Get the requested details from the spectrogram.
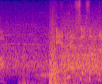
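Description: A wrestler's body slams hard onto the ring mat.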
